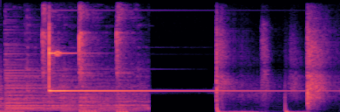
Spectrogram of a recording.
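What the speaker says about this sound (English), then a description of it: "I get a notification from a tweet that I've been tagged in on Twitter" A chiming notification ding from The Sims video game rings out with a sustained bright tone, set among short musical game sounds that start, stop and restart in quick succession.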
